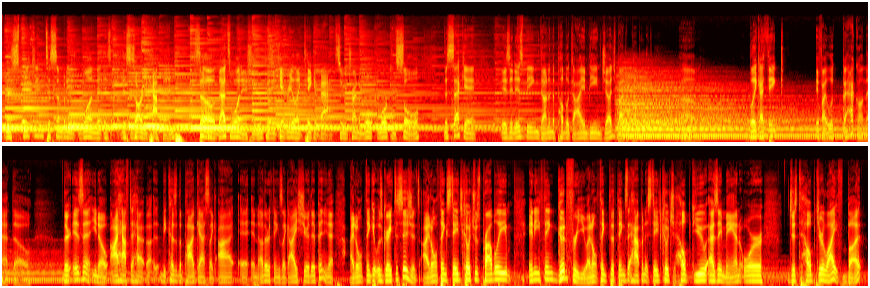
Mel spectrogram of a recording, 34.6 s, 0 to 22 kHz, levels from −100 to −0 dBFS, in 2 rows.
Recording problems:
background music; very loud; throughout; 1 dB above the speech

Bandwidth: 15 kHz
